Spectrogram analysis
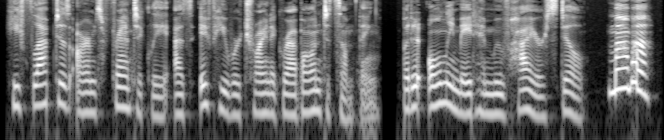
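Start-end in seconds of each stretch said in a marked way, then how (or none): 6.1-6.6 high, loud cry for mother; frightened cry. A narrator's reading. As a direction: cry out in alarm. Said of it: "he cried".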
